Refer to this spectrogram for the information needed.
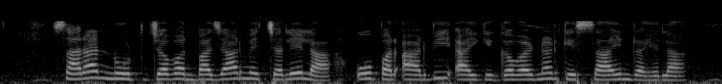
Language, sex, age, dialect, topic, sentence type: Bhojpuri, female, 18-24, Southern / Standard, banking, statement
